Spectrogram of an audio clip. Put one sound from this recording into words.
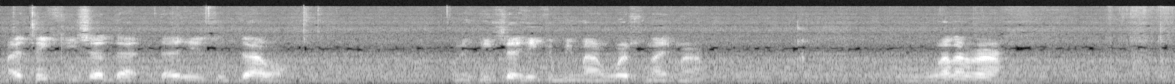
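A middle-aged man talks close by.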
